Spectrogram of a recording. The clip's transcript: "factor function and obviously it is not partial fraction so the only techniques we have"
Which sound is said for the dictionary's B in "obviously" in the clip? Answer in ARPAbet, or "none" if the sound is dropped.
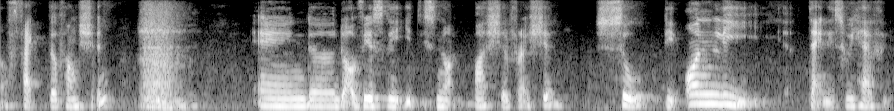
B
